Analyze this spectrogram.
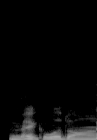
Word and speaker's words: Megalodon: you say that Megalodon all the new one Megalodon yeah you said it right I think that's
